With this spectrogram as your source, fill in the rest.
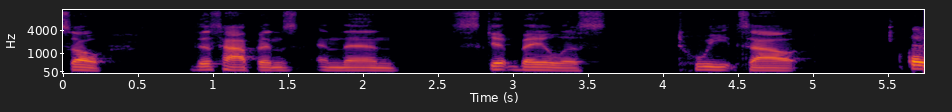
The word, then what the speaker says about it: Bayless: So this happens, and then Skip Bayless tweets out, I thought it was Skip Bales. huh? I thought it was Skip Bales. Pretty sure it's Skip Bayless.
